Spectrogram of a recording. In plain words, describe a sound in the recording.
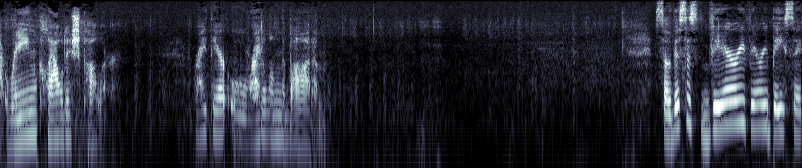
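A paintbrush dabs and scrapes softly on canvas.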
